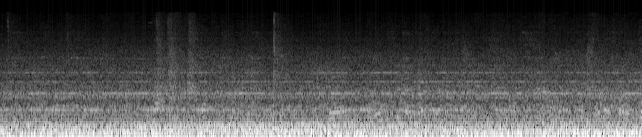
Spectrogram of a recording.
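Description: Night city street ambience: a steady low urban rumble of distant traffic, with faint voices of people nearby and a few faint clicks.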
